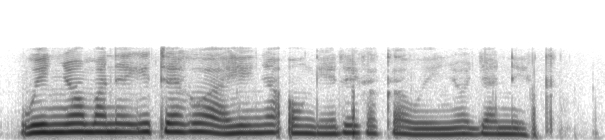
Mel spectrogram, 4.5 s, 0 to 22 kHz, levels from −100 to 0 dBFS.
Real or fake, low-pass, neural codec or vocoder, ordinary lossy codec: real; 5.4 kHz; none; none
